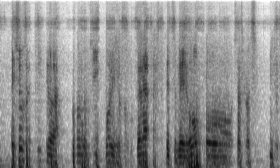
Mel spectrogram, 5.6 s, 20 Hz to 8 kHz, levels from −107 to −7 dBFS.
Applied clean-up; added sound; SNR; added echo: neural mask model RNNoise.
